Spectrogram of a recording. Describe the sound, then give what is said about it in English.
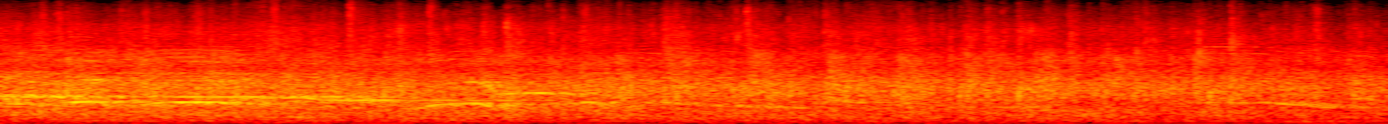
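A crowd claps steadily and loudly for several seconds, with scattered shouts and cheers rising over the dense applause, which keeps going without a break. “Clap your hands and shout with a voice of triumph.”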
